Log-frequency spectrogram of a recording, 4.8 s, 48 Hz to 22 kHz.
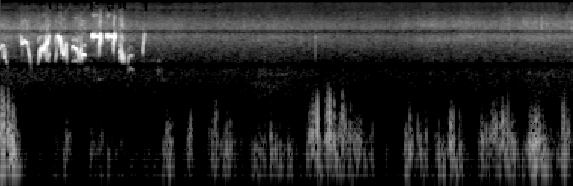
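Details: On 15 June 2020, on the Utsukushigahara highland in Nagano, Japan, in early summer with a cool wind blowing, a Chestnut-eared bunting gives one quick, high, jumbled twittering phrase of about a second, amid low, gusty wind rumble.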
